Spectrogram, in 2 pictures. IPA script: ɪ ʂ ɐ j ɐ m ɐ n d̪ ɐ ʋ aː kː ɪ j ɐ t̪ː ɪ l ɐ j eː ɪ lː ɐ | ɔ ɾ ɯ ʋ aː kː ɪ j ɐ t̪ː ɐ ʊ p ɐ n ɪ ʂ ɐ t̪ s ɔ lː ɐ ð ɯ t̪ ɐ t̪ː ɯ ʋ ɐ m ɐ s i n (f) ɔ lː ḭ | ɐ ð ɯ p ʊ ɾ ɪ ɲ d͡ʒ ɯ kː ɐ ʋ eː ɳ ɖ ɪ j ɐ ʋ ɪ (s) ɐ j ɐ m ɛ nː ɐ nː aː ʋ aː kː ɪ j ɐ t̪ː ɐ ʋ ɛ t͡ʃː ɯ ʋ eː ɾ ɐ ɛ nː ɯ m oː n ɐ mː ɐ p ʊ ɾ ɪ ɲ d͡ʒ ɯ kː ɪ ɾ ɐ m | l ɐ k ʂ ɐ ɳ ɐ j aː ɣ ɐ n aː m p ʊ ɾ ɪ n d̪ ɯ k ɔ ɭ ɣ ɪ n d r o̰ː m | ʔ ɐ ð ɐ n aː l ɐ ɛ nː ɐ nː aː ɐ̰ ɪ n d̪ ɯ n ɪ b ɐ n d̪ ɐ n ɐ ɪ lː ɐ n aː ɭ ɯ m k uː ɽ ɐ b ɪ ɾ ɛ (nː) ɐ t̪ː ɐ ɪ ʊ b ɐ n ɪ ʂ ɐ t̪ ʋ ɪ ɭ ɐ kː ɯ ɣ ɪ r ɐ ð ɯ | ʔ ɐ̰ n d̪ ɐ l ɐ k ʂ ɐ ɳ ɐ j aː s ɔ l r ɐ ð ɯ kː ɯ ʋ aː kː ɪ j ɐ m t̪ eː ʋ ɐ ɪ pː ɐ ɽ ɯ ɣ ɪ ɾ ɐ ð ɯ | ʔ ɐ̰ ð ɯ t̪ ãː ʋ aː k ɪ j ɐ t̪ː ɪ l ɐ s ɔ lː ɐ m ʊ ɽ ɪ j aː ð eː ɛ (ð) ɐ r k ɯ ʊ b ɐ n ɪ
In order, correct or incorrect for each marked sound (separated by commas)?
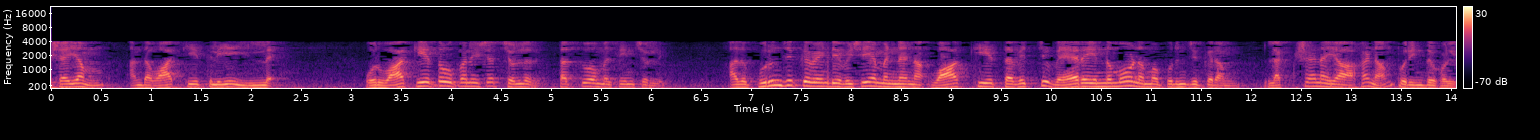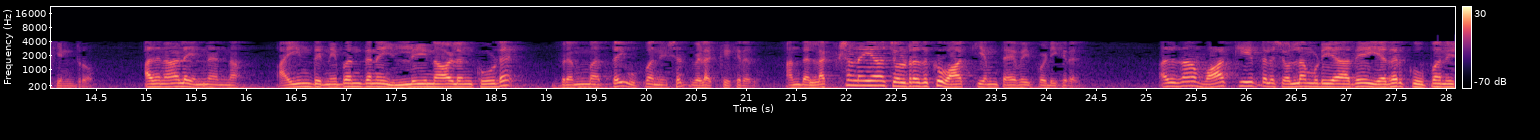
incorrect, incorrect, incorrect, correct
